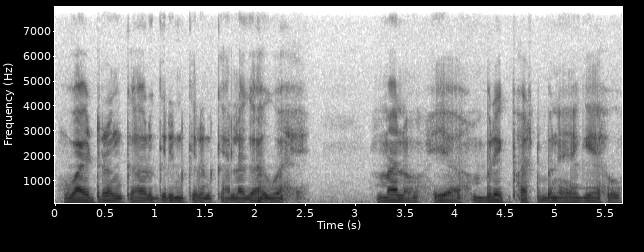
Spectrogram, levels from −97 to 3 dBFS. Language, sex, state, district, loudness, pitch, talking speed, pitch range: Hindi, male, Bihar, Patna, -17 LUFS, 100 Hz, 170 wpm, 95-105 Hz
